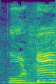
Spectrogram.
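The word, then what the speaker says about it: could: word है जैसे कि शुड कुड वुड और एक मुड यह तीन चार वर्ड है जिसमें एल साइलेंट रहता है जब डी से पहले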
